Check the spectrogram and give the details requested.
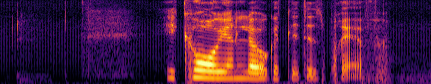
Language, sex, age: Swedish, female, 18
